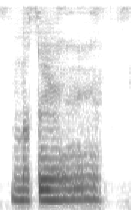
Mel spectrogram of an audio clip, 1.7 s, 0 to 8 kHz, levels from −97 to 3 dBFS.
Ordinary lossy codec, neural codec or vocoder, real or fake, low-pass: MP3, 64 kbps; codec, 24 kHz, 1 kbps, SNAC; fake; 7.2 kHz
